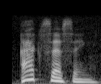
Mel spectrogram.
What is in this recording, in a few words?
Computer Voice; Star Trek; StarTrekLCAR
